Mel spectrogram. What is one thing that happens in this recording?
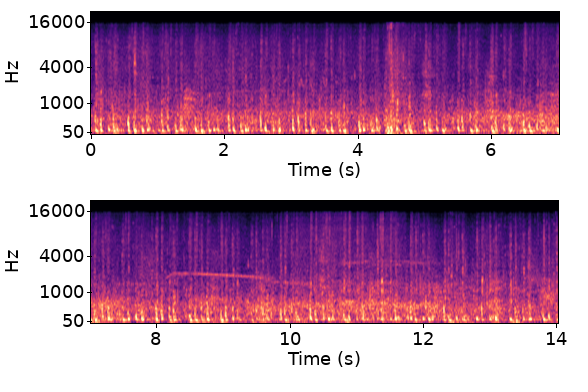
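Grass and leaves rustle as a horse brushes through.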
